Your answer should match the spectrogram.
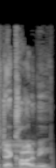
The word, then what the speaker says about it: dichotomy: Dictamy? – What? – The one that starts with the D I C H O. – Oh, dichotomy? – Oh, thank you.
